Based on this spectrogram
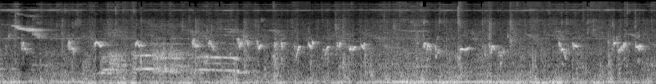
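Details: Female sooty-headed bulbul singing continuously over running water: short bright whistled and chirpy notes repeated in quick runs, with a steady low rush of water beneath.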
